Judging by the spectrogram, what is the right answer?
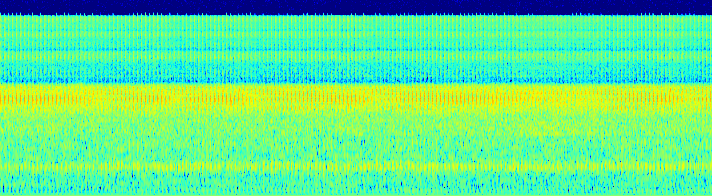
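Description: Single-cylinder spark-ignition model engine running steadily, with a fast, even beat and a constant hum.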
